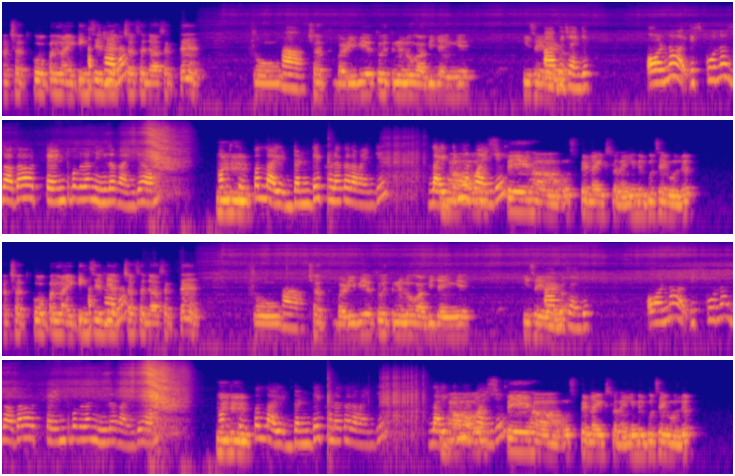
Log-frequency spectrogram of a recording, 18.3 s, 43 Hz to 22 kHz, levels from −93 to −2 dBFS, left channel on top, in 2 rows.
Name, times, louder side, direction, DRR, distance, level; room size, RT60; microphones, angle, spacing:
voice 1, 0.0-2.4 3.1-3.5 3.8-5.8 6.5-7.1 11.8-12.2 14.6-17.7, equal, 10° right, 0.6 m, -25 dB
voice 2, 1.3-1.6 3.5-3.8 6.8-7.3 8.1-11.1 11.8-14.0 14.5-15.4, left 6 dB, 70° left, 0.4 m, -21 dB
Fireworks, 1.8-11.8 13.2-14.5, right 8 dB, 75° right, 0.5 m, -32 dB
2.4 x 2.3 x 2.4 m
head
